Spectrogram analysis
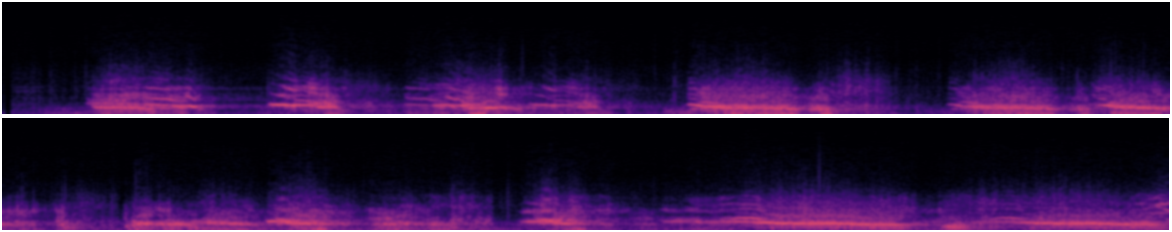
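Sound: camel vocalizing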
